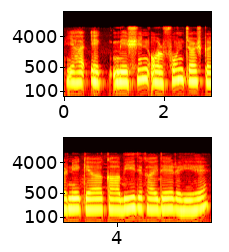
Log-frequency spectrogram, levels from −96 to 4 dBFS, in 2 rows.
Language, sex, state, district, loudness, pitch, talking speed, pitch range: Hindi, female, Arunachal Pradesh, Papum Pare, -14 LUFS, 180 Hz, 145 wpm, 175-195 Hz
